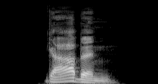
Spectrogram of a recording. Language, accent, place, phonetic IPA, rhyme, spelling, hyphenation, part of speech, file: German, Germany, Berlin, [ˈɡaːbn̩], -aːbn̩, gaben, ga‧ben, verb, De-gaben.ogg
- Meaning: first/third-person plural preterite of geben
